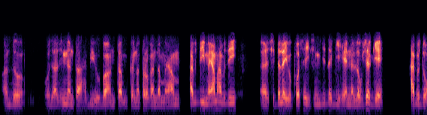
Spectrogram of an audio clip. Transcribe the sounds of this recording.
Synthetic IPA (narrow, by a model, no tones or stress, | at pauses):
ɐdɔ | ozaziŋnɐntʰaɦajbiubɐːntʰakɐnɔtʰawɾɐkandɐmɐjamhajbɐdimɐjamɦajbɐdi | sidɐlɐjbɐposeisiŋzidɐɡiɦenːɐlɐwzɐɡe | hajbɐdɔ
